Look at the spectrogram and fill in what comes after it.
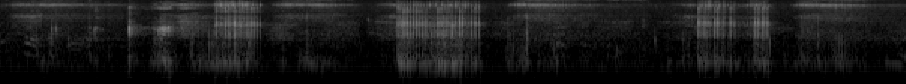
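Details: Dog snoring during an afternoon nap: repeated wheezy, raspy snoring breaths, about four cycles in under eight seconds.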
